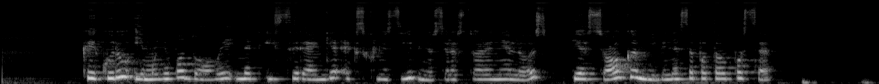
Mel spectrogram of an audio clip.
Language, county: Lithuanian, Vilnius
